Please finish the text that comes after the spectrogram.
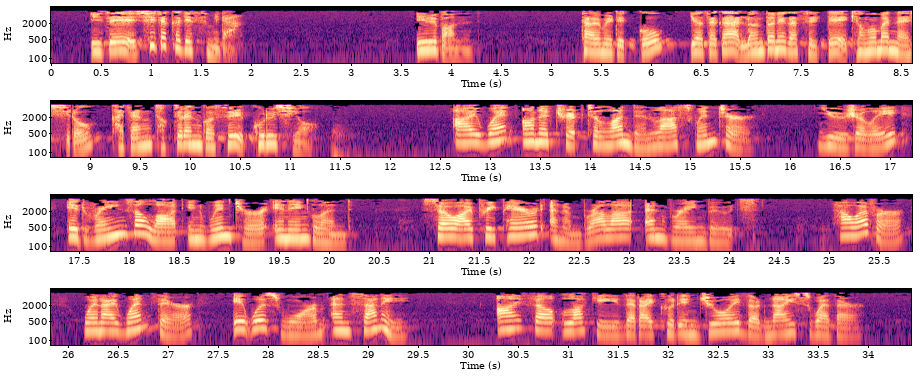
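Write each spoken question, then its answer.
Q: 다음을 듣고 여자가 런던에 갔을 때 경험한 날씨로 가장 적절한 것을 고르시오.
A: 따뜻하고 맑은 날씨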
